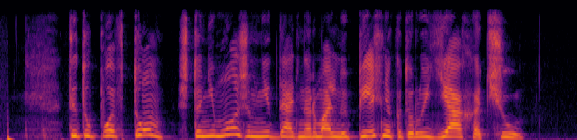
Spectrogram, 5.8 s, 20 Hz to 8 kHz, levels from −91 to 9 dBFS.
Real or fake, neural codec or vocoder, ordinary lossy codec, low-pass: real; none; none; 7.2 kHz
